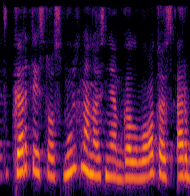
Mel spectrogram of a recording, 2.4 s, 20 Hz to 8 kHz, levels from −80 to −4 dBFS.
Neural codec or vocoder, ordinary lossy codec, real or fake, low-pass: none; AAC, 32 kbps; real; 7.2 kHz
